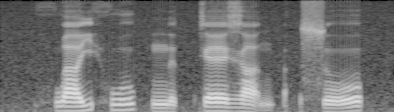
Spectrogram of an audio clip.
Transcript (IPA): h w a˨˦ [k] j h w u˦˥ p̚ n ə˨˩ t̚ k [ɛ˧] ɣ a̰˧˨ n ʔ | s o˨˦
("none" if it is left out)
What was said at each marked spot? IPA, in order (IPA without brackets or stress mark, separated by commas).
none, ɛ˧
